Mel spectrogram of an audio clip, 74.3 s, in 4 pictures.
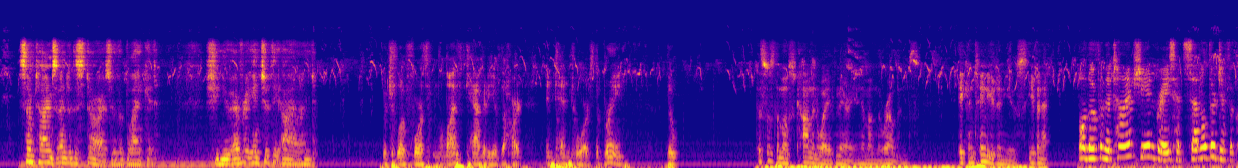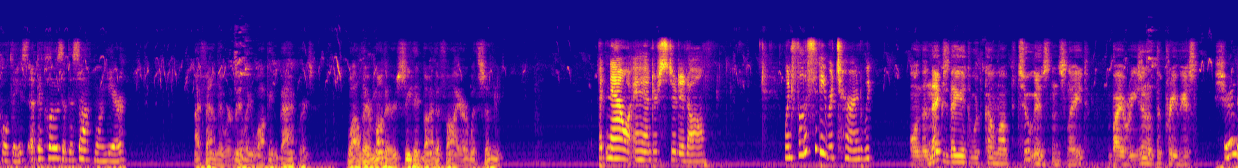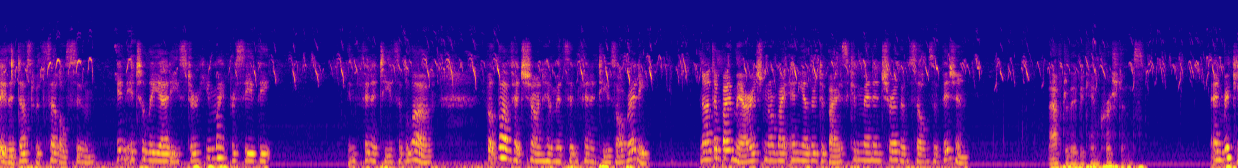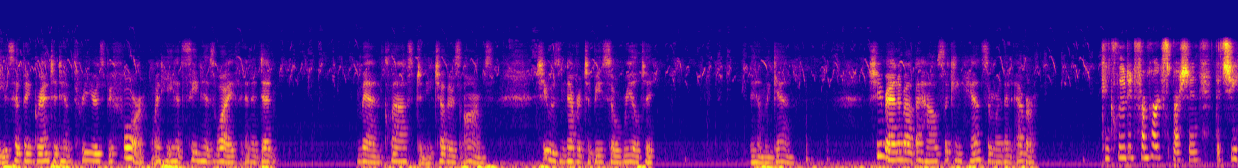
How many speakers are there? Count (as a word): eight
